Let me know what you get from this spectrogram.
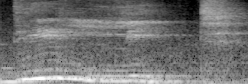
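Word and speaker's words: delete: palavra em português mas em inglês a gente fala dilit os três és tem um som de ir de Elite que quer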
